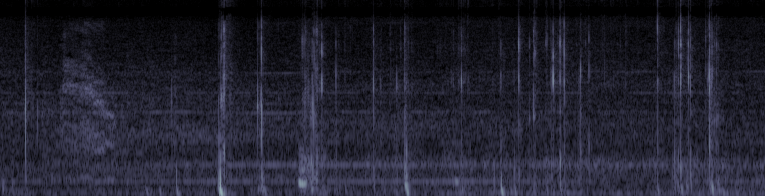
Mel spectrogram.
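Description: Domestic cat meowing once, briefly, about a second in, followed by a scattered run of sharp clicks and taps, the loudest about two seconds in.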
